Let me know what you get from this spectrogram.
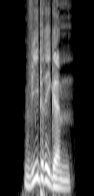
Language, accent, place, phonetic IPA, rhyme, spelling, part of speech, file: German, Germany, Berlin, [ˈviːdʁɪɡəm], -iːdʁɪɡəm, widrigem, adjective, De-widrigem.ogg
- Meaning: strong dative masculine/neuter singular of widrig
